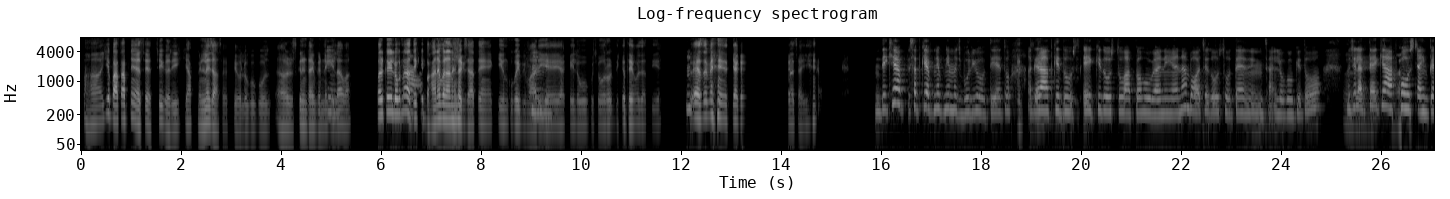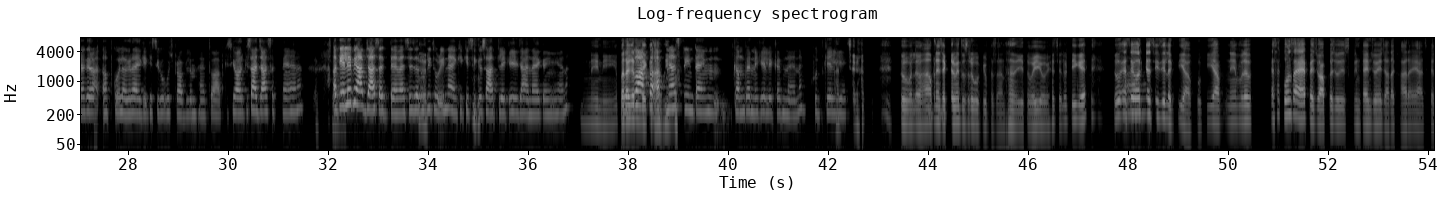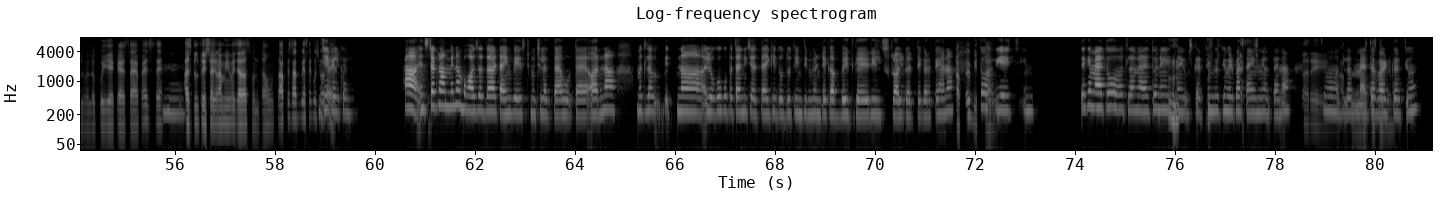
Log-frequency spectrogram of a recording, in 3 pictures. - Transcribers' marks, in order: in English: "टाइम"; laughing while speaking: "बनाने"; chuckle; laughing while speaking: "ऐसे में क्या क चाहिए?"; tapping; laughing while speaking: "या"; in English: "टाइम"; in English: "प्रॉब्लम"; chuckle; in English: "टाइम"; laughing while speaking: "अच्छा"; laughing while speaking: "ये तो वही"; in English: "टाइम"; in English: "टाइम वेस्ट"; in English: "रील्स स्क्रॉल"; in English: "यूज़"; chuckle; in English: "टाइम"; in English: "अवॉइड"
- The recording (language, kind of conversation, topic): Hindi, podcast, आप स्क्रीन समय कम करने के लिए कौन-से सरल और असरदार तरीके सुझाएंगे?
